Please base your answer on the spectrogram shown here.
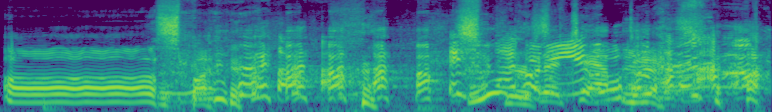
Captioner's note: laughter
